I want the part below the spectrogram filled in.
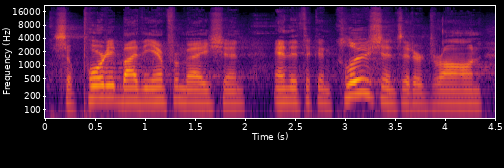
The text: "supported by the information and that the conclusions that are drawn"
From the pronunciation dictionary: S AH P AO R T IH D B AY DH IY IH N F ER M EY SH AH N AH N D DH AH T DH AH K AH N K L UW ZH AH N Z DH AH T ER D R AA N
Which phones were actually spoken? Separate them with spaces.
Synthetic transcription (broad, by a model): S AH P AO R T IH D B AY DH IY IH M F ER M EY SH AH N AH N DH AH T DH AH K AH N K L UW ZH AH N Z DH AH T ER D R AA N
